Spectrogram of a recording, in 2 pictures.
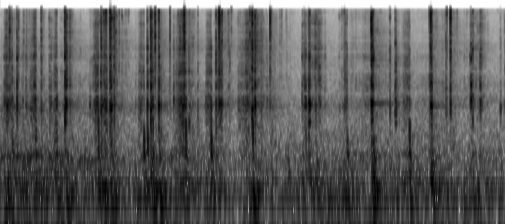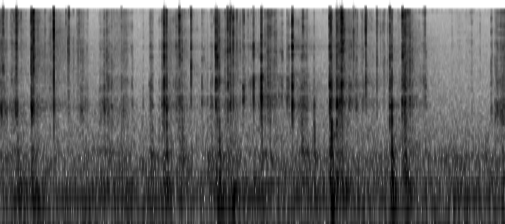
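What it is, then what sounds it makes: Varnished oil painting surface. A small metal scalpel scrapes thick brown varnish off the top edge of an old oil painting lying flat on a table. It makes a quick, irregular run of short, dry, bright scratching strokes with almost no ring, some louder and crisper than others.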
